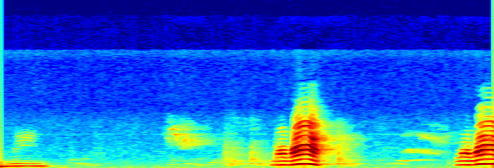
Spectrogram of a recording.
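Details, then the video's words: Pet parrot talking, trained to say "mitthu" and "mummy": a low tone, then after a pause two loud, nasal, rising-and-falling syllables with a final repeat, sounding like mimicked speech in a quiet room. "मिट्ठू मिट्ठू बोलेगा तोता _ मम्मी बोलने वाला तोता मैना _ parrot sound"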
